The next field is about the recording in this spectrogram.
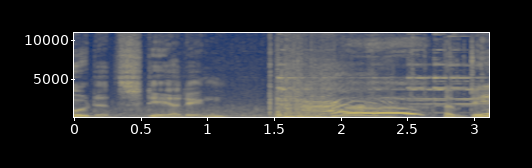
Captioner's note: clattering; bell ringing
